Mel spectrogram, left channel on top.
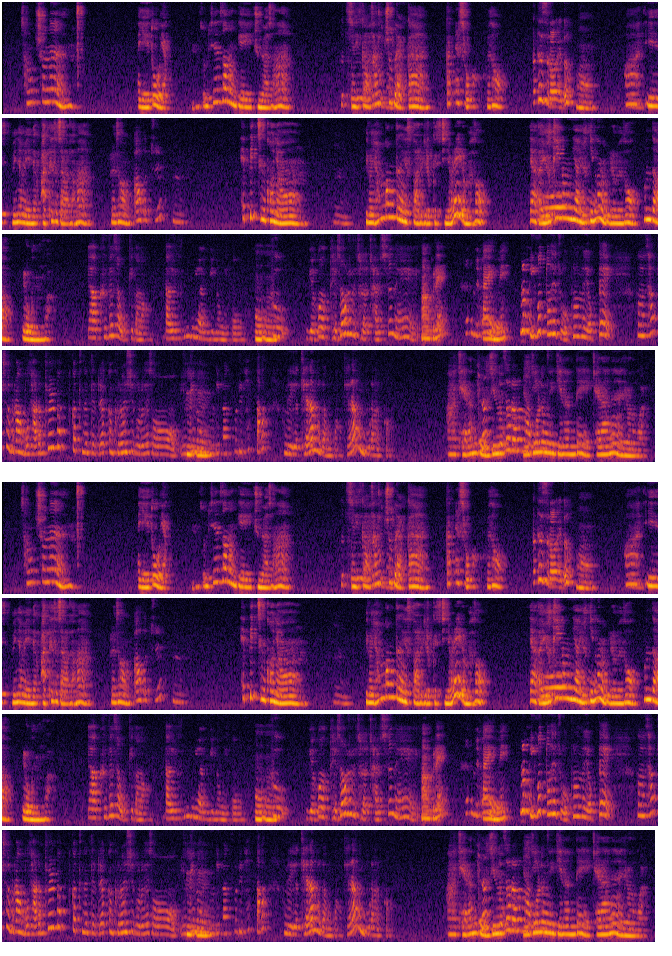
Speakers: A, on the right; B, on the right.
A: 상추는, 아, 얘도 약간 좀 신선한 게 중요하잖아.
B: 그치,
A: 그러니까
B: 완전
A: 상추도
B: 중요하지.
A: 약간 까탈스러워. 그래서,
B: 까탈스러워, 얘도?
A: 어, 아,
B: 음.
A: 이, 왜냐면 얘네가 밭에서 자라잖아. 그래서
B: 아, 그치? 음.
A: 햇빛은커녕
B: 음.
A: 이런 형광등에서 나를 이렇게 진열해? 이러면서, 야,
B: 어,
A: 나 유기농이야, 유기농! 이러면서 혼자 이러고 있는 거야.
B: 야, 그 대사 웃기다. 나 유기농이야, 유기농 이거.
A: 어, 어.
B: 그, 얘가 대사를 잘, 잘 쓰네.
A: 아, 그래?
B: 그러네,
A: 다행이네.
B: 어. 그러면 이것도 해줘. 그러면 옆에 그 상추랑 뭐 다른 풀밭 같은 애들도 약간 그런 식으로 해서 유기농이라는
A: 응, 응.
B: 소리를 했다가, 그러면 얘가 계란을 간 거야. 계란은 뭐라 할까?
A: 아, 계란도
B: 계란도
A: 유기농,
B: 대사를 하나
A: 유기농이긴
B: 말해줘.
A: 한데, 계란은
B: 응,
A: 이러는 거야.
